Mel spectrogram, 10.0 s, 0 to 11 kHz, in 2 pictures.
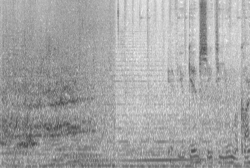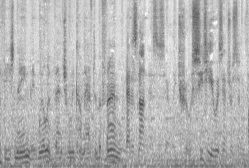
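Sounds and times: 
tires squealing as a black SUV is powered around a corner: 0.0s - 2.3s
black SUV engine roar: 0.0s - 4.5s
speech: 3.8s - 9.9s.

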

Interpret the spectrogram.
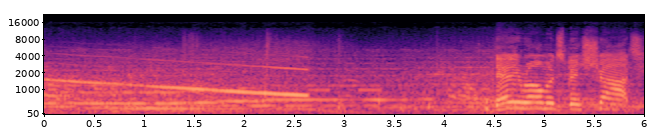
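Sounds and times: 
emergency vehicle sirens wailing: 0.0s - 4.8s
engines rumbling: 0.0s - 6.0s
traffic: 0.0s - 6.0s
speech: 4.6s - 6.0s.

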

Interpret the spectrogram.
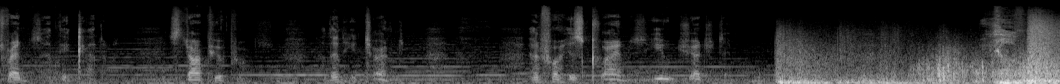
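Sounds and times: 
speech: 0.1s - 1.1s, 1.7s - 4.4s, 5.3s - 7.8s
thunder crash from lightning: 7.8s - 10.5s.

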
